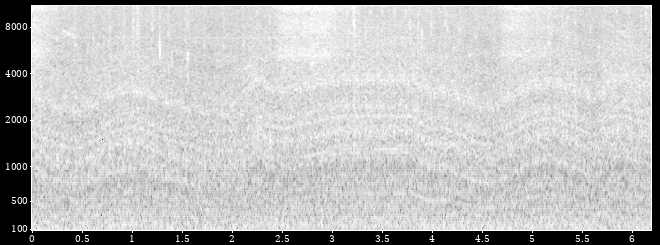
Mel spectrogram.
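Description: Heavy mining truck climbing a hill in the game Out of Ore, a steady loud diesel drone with a constant low rumble and faint whine throughout, no talking.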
